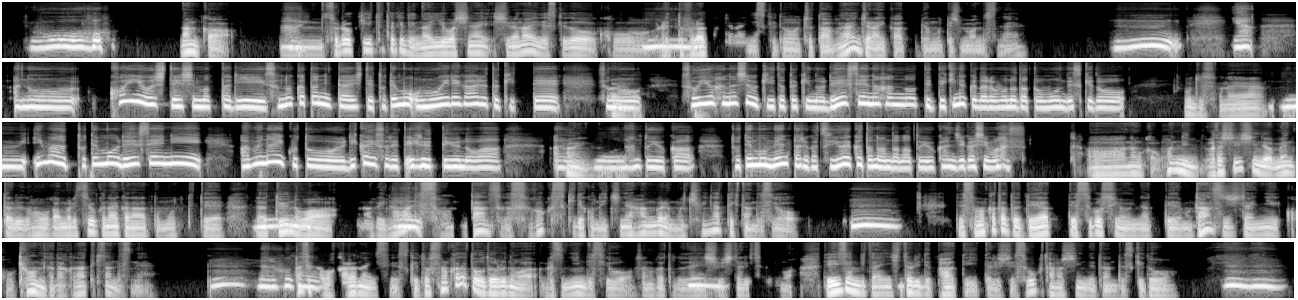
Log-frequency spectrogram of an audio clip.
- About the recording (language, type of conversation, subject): Japanese, advice, 冷めた関係をどう戻すか悩んでいる
- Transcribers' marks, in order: laugh; other noise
